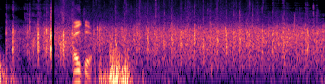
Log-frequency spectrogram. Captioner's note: applause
